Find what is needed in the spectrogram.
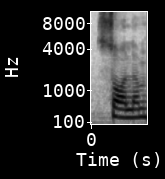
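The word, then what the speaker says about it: solemn: नहीं करूंगी नहीं पढ़ूंगी अब यहां पर कॉलम है एन नहीं पढ़ा जा रहा सोलम है एन नहीं पढ़ा जा रहा डैम है इसमें भी एन नहीं पढ़ा जा रहा मतलब कि लास्ट में स्पेलिंग के लास्ट में एम एन होता है तो एन का उच्चारण नहीं होता आपको यह नियम भी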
